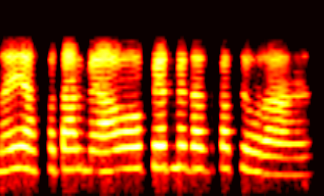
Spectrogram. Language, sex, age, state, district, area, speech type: Hindi, female, 45-60, Uttar Pradesh, Ayodhya, rural, conversation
